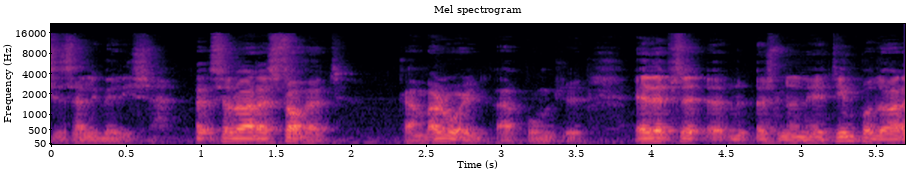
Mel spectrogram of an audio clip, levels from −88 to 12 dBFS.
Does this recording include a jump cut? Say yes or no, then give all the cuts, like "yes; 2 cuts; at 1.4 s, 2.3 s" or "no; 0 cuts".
yes; 1 cut; at 1.0 s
